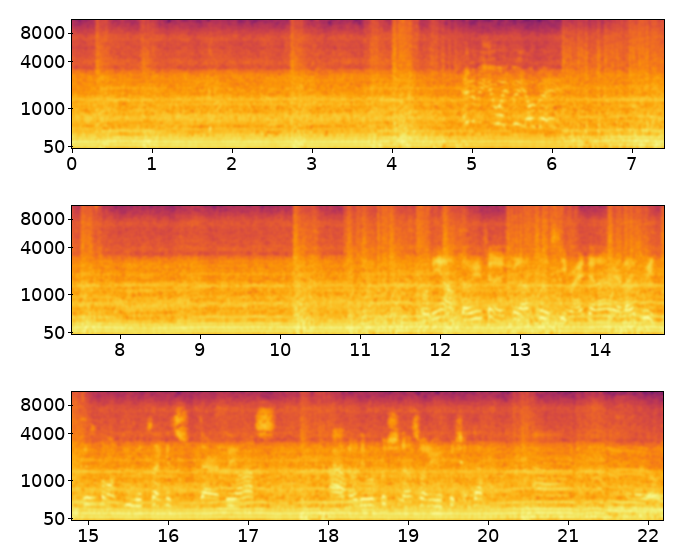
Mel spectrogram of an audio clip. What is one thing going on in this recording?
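A heavy engine drones steadily.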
